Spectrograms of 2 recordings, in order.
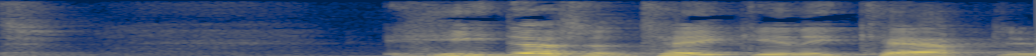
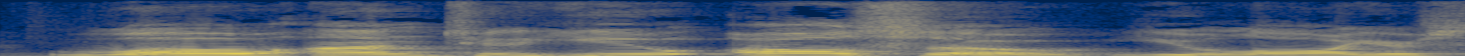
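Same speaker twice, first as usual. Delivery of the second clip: higher, louder, slow condemnation; forceful rebuke; 5 semitones higher, 5 dB louder, slower than usual. Acted. Jesus condemning the lawyers, loud and slow. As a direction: thunder the woe at them.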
